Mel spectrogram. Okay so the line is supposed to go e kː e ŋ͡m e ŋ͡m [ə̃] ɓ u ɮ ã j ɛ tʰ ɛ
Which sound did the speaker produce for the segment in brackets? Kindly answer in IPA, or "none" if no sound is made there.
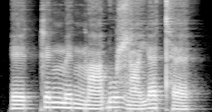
ã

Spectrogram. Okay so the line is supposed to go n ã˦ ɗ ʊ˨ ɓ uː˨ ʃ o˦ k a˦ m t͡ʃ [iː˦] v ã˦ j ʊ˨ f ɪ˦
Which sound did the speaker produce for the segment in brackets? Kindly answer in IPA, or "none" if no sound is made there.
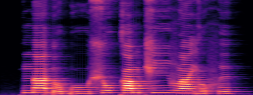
iː˦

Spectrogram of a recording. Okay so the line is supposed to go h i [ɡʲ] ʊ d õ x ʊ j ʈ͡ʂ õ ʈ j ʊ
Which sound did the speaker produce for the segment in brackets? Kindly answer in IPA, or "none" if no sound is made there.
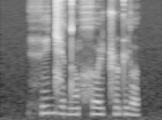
d͡ʑ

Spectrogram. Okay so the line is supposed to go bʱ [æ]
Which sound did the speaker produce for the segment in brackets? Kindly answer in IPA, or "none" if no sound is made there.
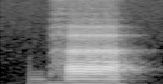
a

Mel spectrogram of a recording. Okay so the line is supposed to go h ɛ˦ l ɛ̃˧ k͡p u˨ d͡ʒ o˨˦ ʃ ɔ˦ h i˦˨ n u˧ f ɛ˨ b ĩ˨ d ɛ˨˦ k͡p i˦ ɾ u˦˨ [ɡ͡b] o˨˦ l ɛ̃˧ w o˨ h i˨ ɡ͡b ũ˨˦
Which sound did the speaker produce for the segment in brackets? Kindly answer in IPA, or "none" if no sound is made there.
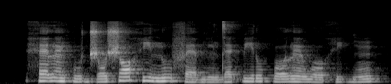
k͡p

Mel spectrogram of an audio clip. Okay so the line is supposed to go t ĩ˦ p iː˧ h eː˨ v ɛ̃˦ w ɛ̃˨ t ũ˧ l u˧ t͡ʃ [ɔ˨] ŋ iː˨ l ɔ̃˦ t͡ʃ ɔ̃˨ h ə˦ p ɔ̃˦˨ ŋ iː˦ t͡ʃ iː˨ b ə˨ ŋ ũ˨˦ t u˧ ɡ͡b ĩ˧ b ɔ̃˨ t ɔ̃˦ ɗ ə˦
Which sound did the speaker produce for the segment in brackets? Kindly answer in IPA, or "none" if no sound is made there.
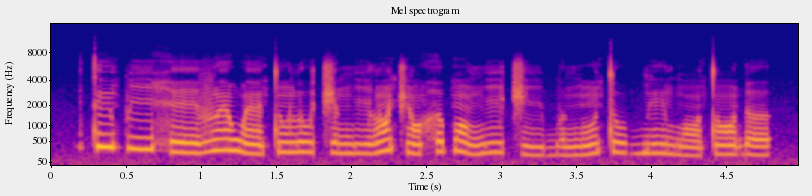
ə˨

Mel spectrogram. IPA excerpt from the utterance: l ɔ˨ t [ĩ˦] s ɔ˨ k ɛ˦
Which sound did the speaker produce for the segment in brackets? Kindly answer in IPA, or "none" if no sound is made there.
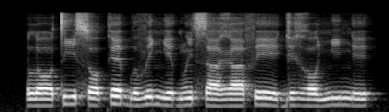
i˦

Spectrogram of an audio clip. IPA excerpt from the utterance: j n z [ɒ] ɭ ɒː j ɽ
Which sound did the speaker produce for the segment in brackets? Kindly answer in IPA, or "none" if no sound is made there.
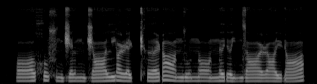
ɒː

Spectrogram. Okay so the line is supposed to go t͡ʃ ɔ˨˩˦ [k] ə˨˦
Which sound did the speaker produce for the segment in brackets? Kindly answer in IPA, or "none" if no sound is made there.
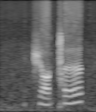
ǀ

